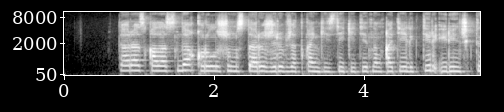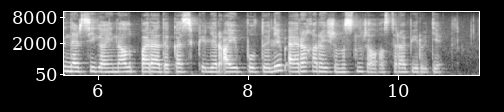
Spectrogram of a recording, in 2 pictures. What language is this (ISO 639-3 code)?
kaz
